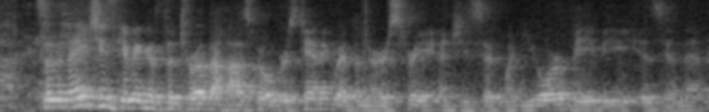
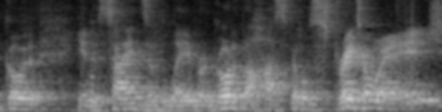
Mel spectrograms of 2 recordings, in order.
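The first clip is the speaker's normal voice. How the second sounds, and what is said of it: Imitated British accent. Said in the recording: “British, hilarious, had this great accent.”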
